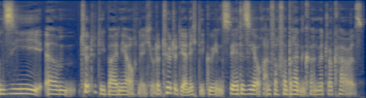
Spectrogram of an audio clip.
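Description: Speaking at a very fast pace with hardly any pauses, a woman has a very deep, low pitch and ordinary pitch variation, with noticeable background noise. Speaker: podcast co-host. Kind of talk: casual chat.

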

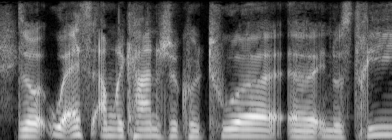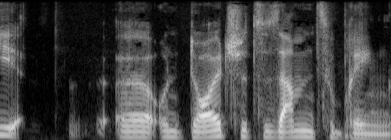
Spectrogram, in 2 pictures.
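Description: A man speaks in a plain, everyday voice at medium pitch with fairly even intonation, the sound dry and close with no echo against a quiet background. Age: 40s. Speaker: streaming content executive. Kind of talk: interview. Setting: video call.

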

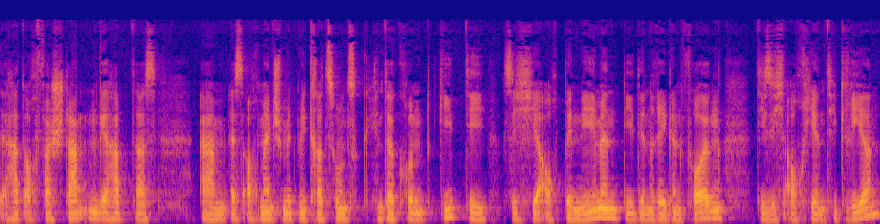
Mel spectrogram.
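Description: The speech comes at a moderate pace with ordinary pitch variation and a slight Swabian accent. The recording is very clean, with a silent background. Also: man. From Stuttgart, Swabia, Germany. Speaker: startup founder. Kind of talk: interview. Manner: hesitant, many filler sounds.

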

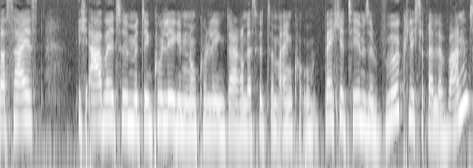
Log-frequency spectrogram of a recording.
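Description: A woman talks at a moderate pace in a plain, everyday voice, fairly high in pitch and fairly even in intonation. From Swabia, Germany (Reutlingen). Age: 30s. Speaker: newspaper editor and manager. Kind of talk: podcast interview.

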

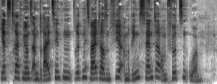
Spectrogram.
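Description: A woman speaks at a very slow pace with noticeable background noise present. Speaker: stage reader. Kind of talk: reading aloud. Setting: stage with audience.

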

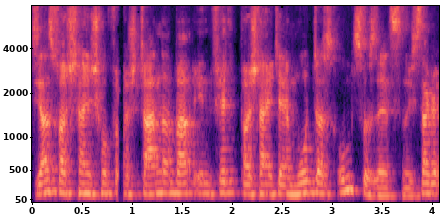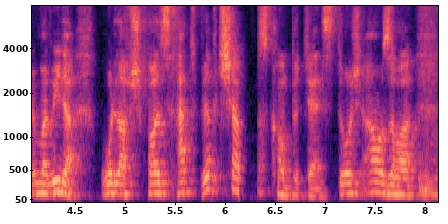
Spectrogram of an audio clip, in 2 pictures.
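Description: This man talks at a fairly quick pace in a bright, sharp tone, his pitch fairly high for a man. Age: 60s. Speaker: capital markets analyst. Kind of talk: interview.

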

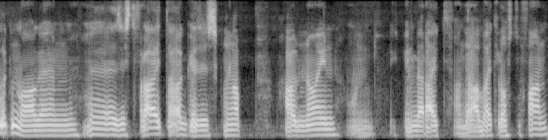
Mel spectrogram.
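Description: Speaking at a very slow pace with a Romanian accent, a man of medium pitch keeps fairly even intonation while his loudness swings widely. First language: Romanian (speaking German). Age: 20s. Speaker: delivery driver. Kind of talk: voice messages. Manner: halting.

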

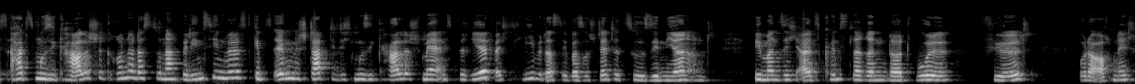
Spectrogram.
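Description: The voice is a plain, everyday voice with ordinary pitch variation and big swings in loudness. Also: woman, fairly high pitch for a woman, fairly quick pace. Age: 30s. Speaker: podcast host. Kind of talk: casual chat.

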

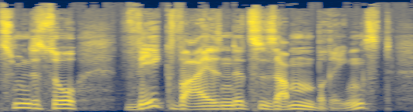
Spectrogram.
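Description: This is a normal speaking voice. The intonation is lively and the pace moderate. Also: man. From Germany, Oldenburg area. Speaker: podcast host and journalist. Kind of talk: casual interview.

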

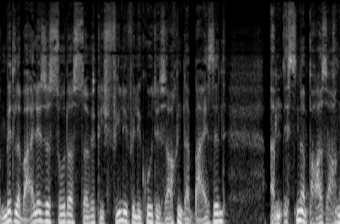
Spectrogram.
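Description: Somewhat breathy and dark, mellow in tone, a man's voice moves through very wide pitch swings. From Upper Palatinate, Bavaria. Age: 50s. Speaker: radio morning show host. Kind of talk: casual interview. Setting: studio.

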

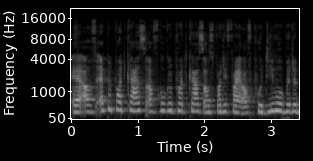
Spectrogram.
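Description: A woman with a fairly high voice speaks very fast. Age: 20s. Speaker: podcast host and magazine editor. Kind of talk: casual chat. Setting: makeshift home podcast booth.

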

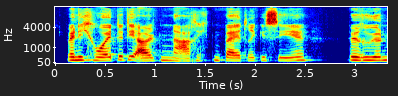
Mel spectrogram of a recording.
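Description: A woman at medium pitch talks at a fairly quick pace. The recording is very clean, with a silent background. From Austria, Styrian mining town. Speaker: listener contributor. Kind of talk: recorded narration of a case.

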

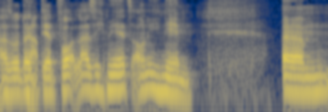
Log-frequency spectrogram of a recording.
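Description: The man's voice sits at a medium pitch. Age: 40s. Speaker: sports reporter. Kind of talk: casual chat.

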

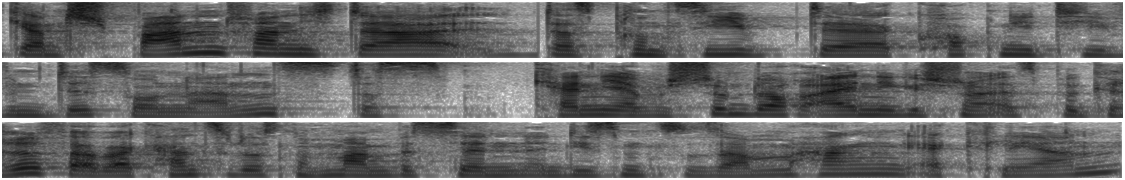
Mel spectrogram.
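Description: A woman speaks at a fairly quick pace with hardly any pauses. Her medium-pitched voice is somewhat breathy. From Germany. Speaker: podcast co-host. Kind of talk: casual chat.

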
